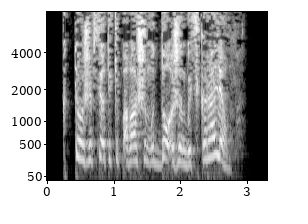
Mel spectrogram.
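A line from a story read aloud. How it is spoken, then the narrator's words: Changed, almost muffled voice. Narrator (Russian): спросил Нушрок изменившимся почти глухим голосом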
